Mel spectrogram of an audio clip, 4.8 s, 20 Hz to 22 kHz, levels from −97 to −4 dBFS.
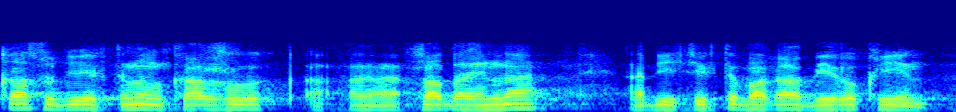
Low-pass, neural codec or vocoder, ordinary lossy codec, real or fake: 5.4 kHz; codec, 16 kHz, 2 kbps, FreqCodec, larger model; AAC, 24 kbps; fake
